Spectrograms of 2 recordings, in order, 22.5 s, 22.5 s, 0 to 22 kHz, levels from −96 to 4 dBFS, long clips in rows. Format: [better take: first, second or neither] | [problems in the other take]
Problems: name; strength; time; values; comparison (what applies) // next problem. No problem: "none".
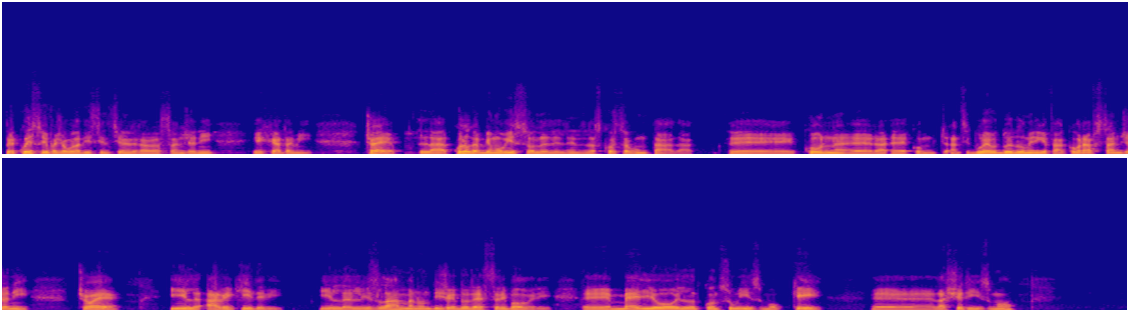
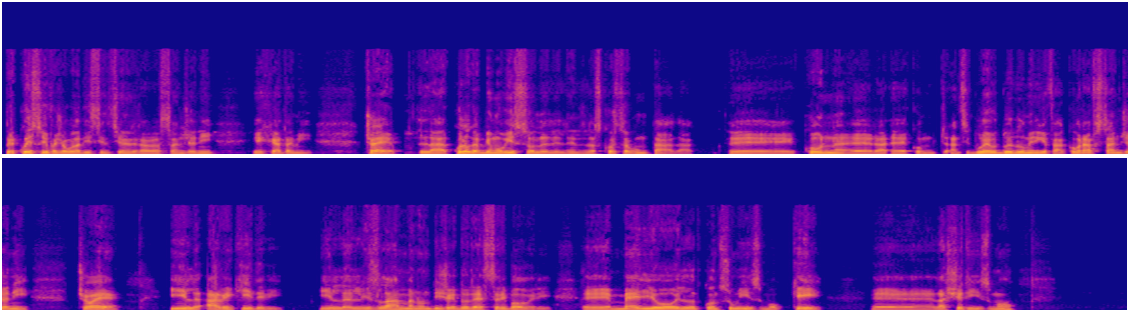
second | muffled; slightly; fading above 3 kHz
